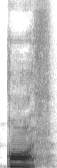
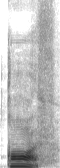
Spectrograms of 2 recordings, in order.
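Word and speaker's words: قاف: Even not Q, but it's a powerful way it comes from the very back end of your throat, okay?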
